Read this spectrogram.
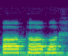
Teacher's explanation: प वर्ग के सारे वर्णों के उच्चारण में हमारे ओठ जो है आपस में सटते हैं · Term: ओष्ठ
